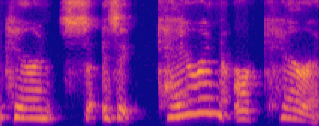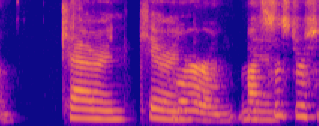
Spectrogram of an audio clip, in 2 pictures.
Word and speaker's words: Karen: Is it Karen or Karen? Karen. Karen. My Yeah. sister's name is spelled the same way, but we pronounce it Karen because we're Southern.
